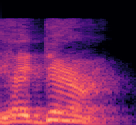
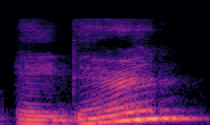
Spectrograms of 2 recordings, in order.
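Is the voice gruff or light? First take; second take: gruff; light. First: The voice is rough and gruff. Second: The voice is light and soft.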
